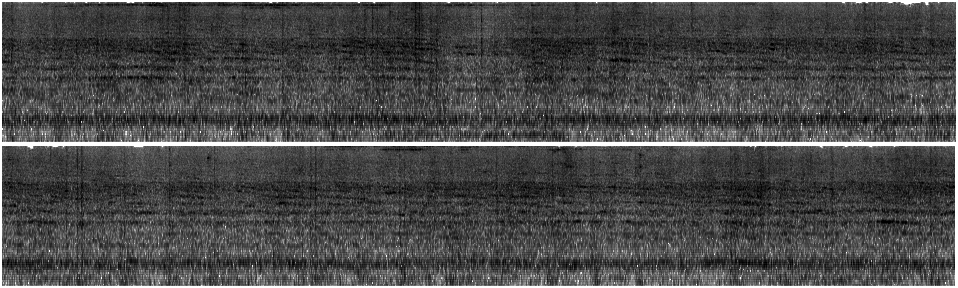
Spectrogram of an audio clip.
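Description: Freight train's well cars, loaded with highway trailers and containers, rolling steadily past close by. Their wheels rumble and clatter on the rails, with a steady ringing tone over it.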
